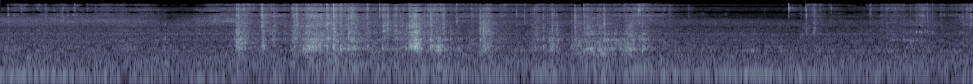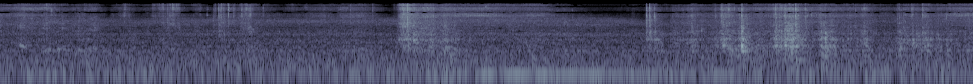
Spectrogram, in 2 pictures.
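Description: Eating noises: chewing and nibbling in short clusters of small clicks and rustles, about two seconds in and again near the end, over a faint steady low hum.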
